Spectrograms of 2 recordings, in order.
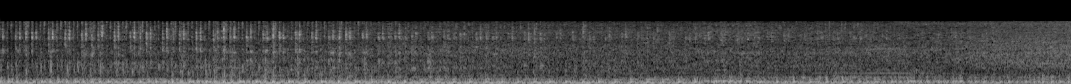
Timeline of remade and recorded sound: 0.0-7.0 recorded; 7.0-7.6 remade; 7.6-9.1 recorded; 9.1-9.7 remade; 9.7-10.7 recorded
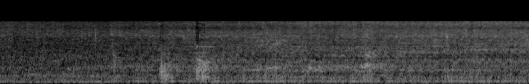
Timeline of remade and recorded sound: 0.0-1.1 recorded; 1.1-5.3 remade

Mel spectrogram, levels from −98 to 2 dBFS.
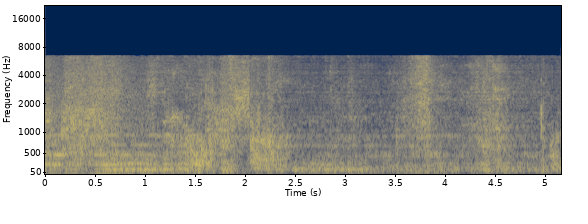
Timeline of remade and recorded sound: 0.0-1.1 recorded; 1.1-5.2 remade

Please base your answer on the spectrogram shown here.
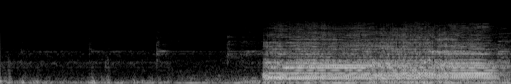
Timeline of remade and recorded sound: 0.0-1.7 remade; 1.7-2.4 recorded; 2.4-2.9 remade; 2.9-3.7 recorded; 3.7-4.5 remade; 4.5-5.1 recorded

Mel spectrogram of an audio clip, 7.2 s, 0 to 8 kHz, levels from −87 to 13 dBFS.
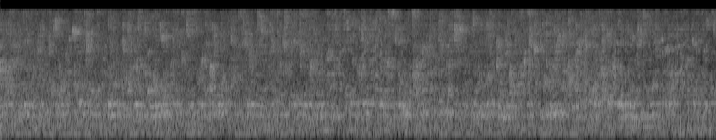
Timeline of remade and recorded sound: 0.0-3.2 recorded; 3.2-4.1 remade; 4.1-6.1 recorded; 6.1-7.2 remade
